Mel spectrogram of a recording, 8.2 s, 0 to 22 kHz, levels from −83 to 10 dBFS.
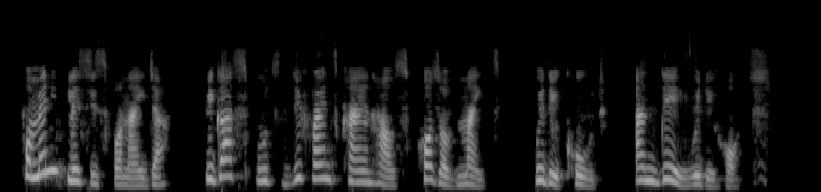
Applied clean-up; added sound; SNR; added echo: neural mask model Resemble Enhance denoiser.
